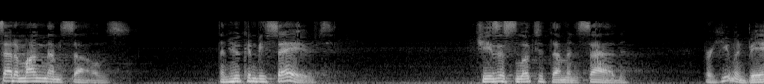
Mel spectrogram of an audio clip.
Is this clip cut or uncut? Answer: uncut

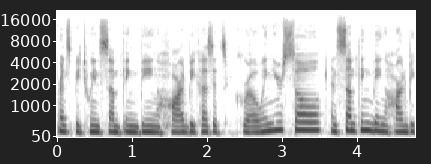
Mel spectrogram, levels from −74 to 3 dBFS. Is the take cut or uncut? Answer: cut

